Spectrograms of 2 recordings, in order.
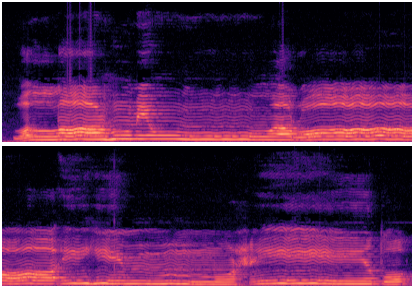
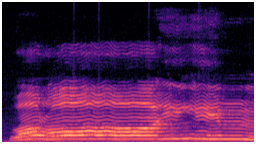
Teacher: ورائہم، را کے بعد الف ہے، الف حروف مدہ ہے، الف پر مد بھی ہے، اس مد کو 5 الف کی مقدار کھینچ کر پڑھیں گے۔ ورائہم، ہا کو میم کے ساتھ ملا کر میم پر غنہ کریں گے، اس ہا کو یا کے ساتھ ملا کر یا کو ایک الف کی مقدار کھینچ کر پڑھیں گے.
